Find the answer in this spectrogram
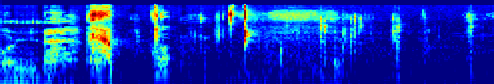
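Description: A man's mouth noises: a brief voiced sound, then several sharp lip-smacking clicks with short breaths between them.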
